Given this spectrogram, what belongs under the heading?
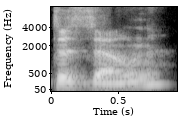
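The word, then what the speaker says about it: DAZN: stupid name uh it's it's spelled d-a-z-n so it's pronounced the zone and it's this streaming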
